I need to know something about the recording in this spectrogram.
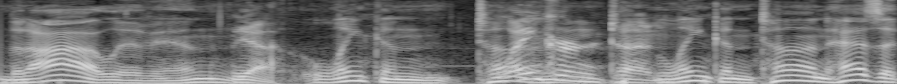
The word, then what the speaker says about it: Lincolnton: Lincolnon. Lincolnington. Lincoln Ton has a T in it, but it's it's pronounced Lincoln L.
